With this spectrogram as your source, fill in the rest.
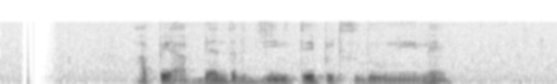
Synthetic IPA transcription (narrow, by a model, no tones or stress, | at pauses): ɐpːeɐbjand̪ɐɾɐd͡ʒiːʋit̪ːeːpiɽisɐd̪uneːne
